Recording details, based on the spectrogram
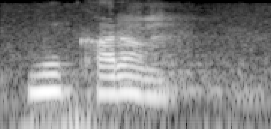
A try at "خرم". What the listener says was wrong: آپ کو نہیں معلوم خرم جو ہے وہ ایسے لکھا جاتا ہے، خرم ایسے لکھا جاتا ہے، واو پڑھا نہیں جاتا، یہ خرم ہے.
